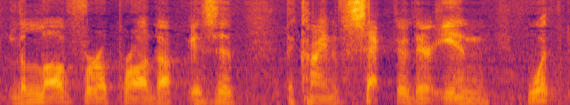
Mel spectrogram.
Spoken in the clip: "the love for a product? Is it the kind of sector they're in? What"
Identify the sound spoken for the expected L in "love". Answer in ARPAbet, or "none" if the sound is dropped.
L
